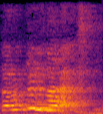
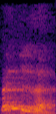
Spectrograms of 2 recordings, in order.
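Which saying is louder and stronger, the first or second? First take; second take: second; first. First: It is said much louder and more forcefully. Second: It is said at a normal, softer volume.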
